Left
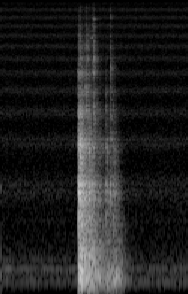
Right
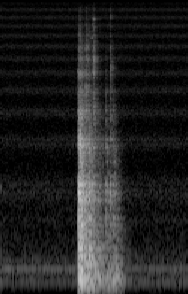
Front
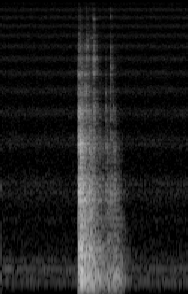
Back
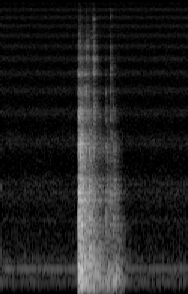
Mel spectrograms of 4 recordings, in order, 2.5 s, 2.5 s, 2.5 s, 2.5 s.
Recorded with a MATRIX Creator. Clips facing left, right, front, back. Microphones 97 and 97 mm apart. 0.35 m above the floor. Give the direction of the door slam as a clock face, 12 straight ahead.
5 o'clock.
